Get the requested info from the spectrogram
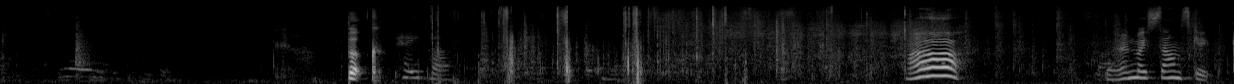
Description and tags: sonicsnaps GemsEtoy eloisebook
Etoy, sonicsnaps, TCR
